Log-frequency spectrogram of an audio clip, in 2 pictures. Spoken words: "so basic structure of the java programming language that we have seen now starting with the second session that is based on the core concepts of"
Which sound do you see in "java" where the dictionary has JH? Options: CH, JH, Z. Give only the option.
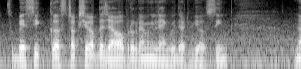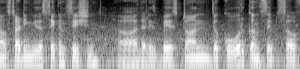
JH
